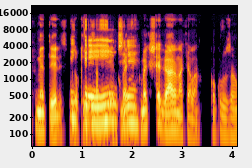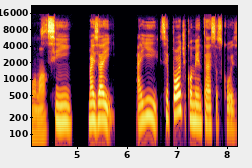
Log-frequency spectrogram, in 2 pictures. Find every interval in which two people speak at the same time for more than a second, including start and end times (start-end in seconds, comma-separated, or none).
0.8-2.2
